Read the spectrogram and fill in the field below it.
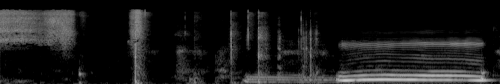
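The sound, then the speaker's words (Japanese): Cola fizzes with a bright, loud hiss for under a second as it's opened, followed by a few sharp clicks and then a sustained, high whining vocal sound. “美味しそうな。 コーラです。”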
